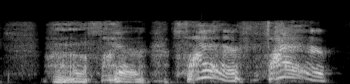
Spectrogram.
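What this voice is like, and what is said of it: Cartoon character voice impression. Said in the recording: “I just did a Beavis impression.”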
